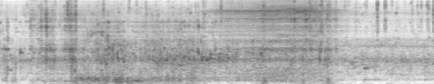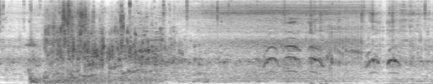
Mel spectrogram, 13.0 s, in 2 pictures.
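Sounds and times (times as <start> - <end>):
exhaled bubbles rushing underwater: 0.0 - 3.4, 6.9 - 13.0.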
